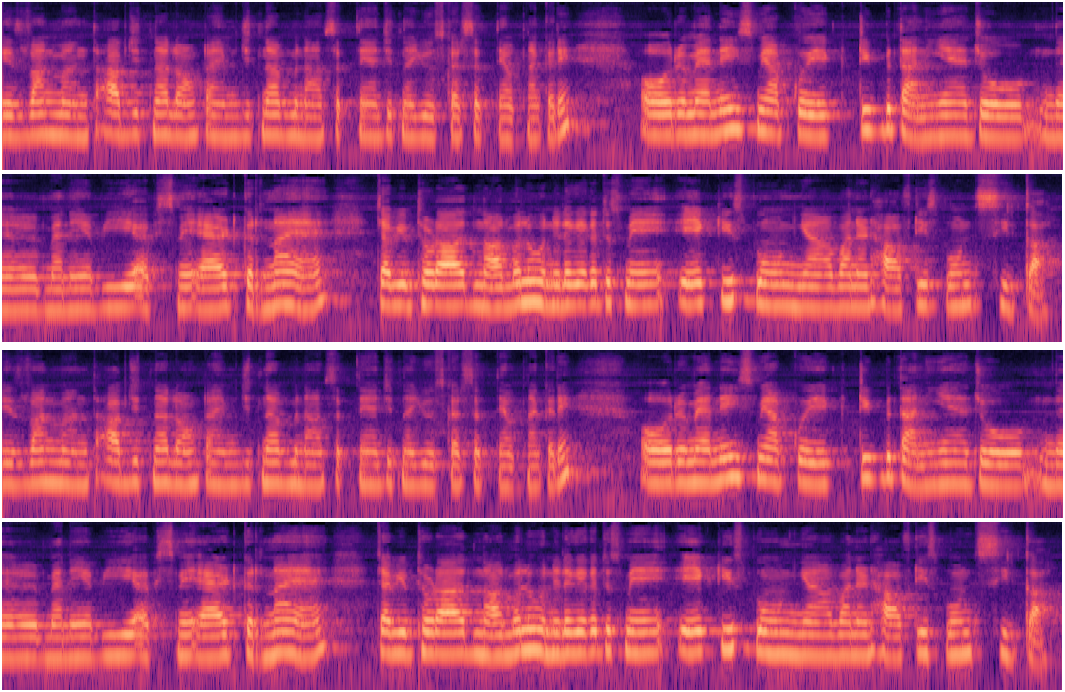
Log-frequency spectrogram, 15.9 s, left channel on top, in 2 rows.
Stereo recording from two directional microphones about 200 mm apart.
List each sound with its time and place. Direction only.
0.0 s a woman's voice: centre (ahead or behind)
